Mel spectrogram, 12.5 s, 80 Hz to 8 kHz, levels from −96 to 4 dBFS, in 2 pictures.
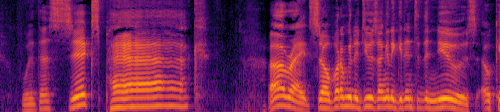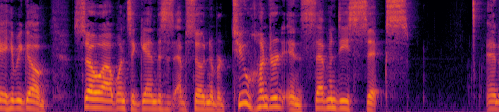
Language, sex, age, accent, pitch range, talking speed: English, male, 30-49, American, 140-190 Hz, 160 wpm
